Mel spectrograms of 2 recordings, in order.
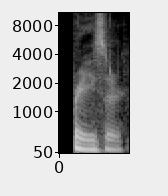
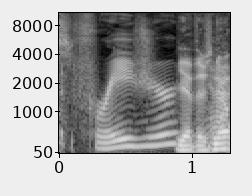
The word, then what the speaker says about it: Fraser: to call out here it's Brendan Fraser Fraser not Frasier's I will still say it wrong yeah but that's something that everybody says wrong I don't know how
